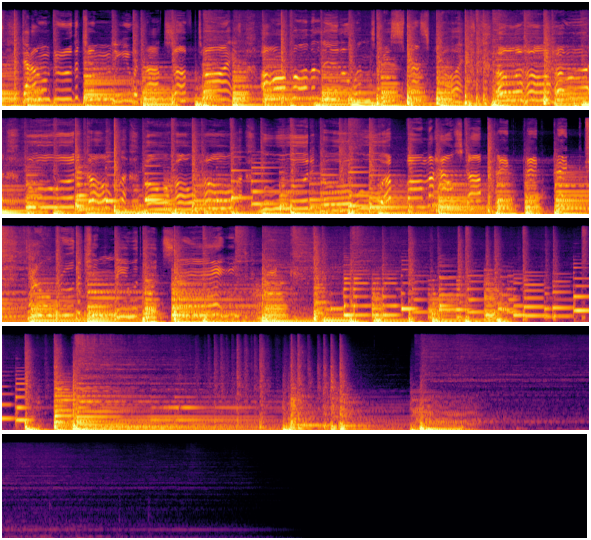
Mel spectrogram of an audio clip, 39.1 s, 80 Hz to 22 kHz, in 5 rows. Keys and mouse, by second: 0.5 Tab, 1.7 Delete, 3.4-4.6 drag, 6.6 shift+a, 10.9-12.3 middle drag, 12.6 click, 15.7 KP_7, 18.1-19.4 drag, 21.4 middle click, 23.5 KP_0, 26.4 KP_1, 27.1-28.3 middle drag, 28.9-30.1 drag, 32.0-33.0 drag, 35.1-36.3 middle drag, 38.4 ctrl+a, 38.7 ctrl+a.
